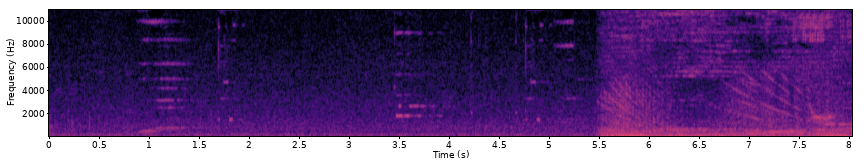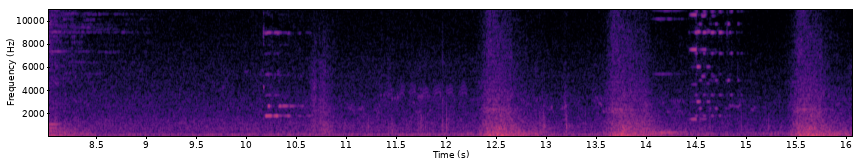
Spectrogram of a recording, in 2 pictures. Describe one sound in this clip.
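Short bright chimes sound as menu choices are made.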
